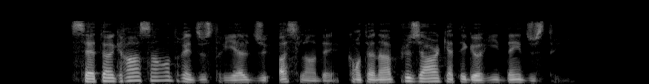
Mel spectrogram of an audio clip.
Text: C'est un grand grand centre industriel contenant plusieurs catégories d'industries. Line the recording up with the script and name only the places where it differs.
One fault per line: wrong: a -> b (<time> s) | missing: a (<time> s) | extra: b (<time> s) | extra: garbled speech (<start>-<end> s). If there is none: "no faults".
missing: grand (1.4 s)
extra: du Østlandet (2.5 s)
